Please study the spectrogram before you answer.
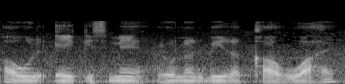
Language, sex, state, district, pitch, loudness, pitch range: Hindi, male, Uttar Pradesh, Saharanpur, 90 Hz, -18 LUFS, 90-95 Hz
